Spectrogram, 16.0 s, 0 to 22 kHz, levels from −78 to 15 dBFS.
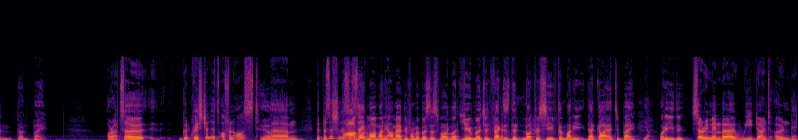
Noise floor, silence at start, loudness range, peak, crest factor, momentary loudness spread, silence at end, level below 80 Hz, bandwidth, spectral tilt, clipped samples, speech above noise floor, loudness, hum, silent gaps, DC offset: -58 dBFS; 0 s; 6 LU; -2 dBFS; 14 dB; 13 LU; 0 s; -54 dBFS; 13 kHz; -6.5 dB/octave; under 0.1%; 42 dB; -16 LUFS; none; none; under 0.1%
